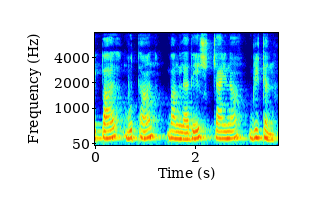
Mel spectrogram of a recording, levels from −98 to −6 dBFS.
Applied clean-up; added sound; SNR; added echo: none; none; none; none.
